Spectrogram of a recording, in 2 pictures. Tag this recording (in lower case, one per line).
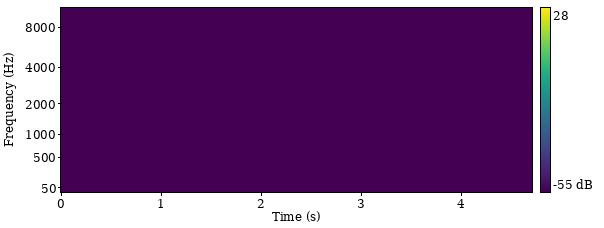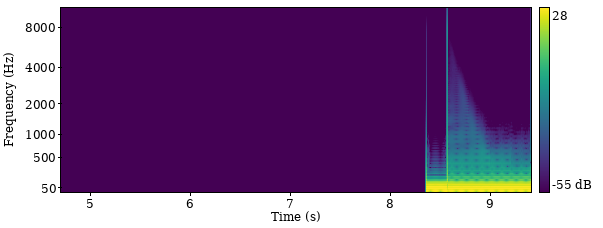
silence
